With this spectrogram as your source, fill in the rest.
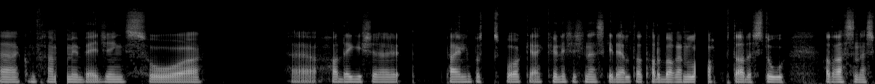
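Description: At 0.56 s, 2.68 s, 4.81 s (just after "peiling på") and 6.95 s (just after "tatt hadde bare en"), the speech drops into silence for about 116 ms, then 136 ms each time, repeating every 2.0 s: gaps at the joins of encoded pieces. Each piece kept its encoder's start delay and padded final frame, so the speech halts and resumes where it stopped. A spectrogram shows blank vertical stripes with slightly smeared edges; the waveform shows flat stretches.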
